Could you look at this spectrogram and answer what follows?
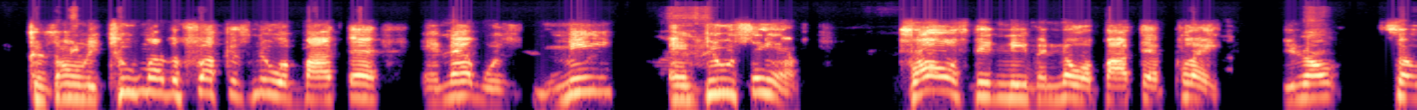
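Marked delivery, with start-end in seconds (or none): none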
